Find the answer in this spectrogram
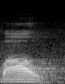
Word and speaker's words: beau: लेकिन दूसरा वर्ड देखिए आप, BEAU, इसको, ये भी फ्रेंच का ही वर्ड है, इसका उच्चारण होता है बाव, और बाव का मतलब होता है हैंडसम पर्सन।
